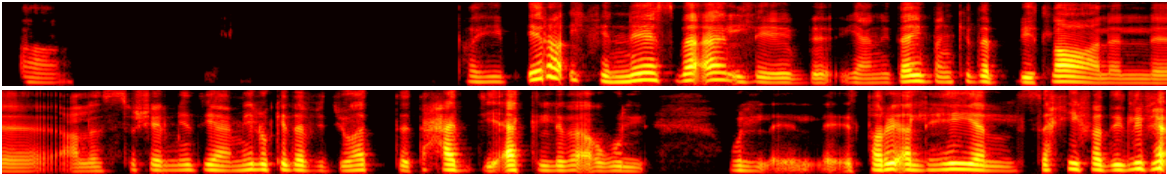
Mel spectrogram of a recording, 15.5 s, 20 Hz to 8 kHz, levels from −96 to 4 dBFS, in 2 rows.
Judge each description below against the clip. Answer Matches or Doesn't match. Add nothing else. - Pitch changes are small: Doesn't match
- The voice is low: Doesn't match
